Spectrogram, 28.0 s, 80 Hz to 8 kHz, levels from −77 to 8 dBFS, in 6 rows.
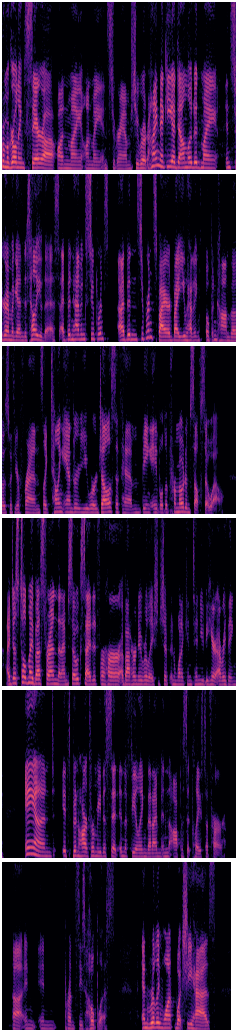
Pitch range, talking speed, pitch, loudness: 175-215 Hz, 230 wpm, 190 Hz, -27 LUFS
